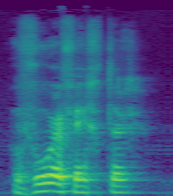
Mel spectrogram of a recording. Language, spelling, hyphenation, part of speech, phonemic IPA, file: Dutch, voorvechter, voor‧vech‧ter, noun, /ˈvorvɛxtər/, Nl-voorvechter.ogg
- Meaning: champion (defender of a cause)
